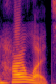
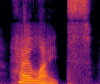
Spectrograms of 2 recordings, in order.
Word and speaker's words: highlights: So pronunciation wise, we're focusing on highlights, which has a two distinct sound, diphthong sound I. And then lights as well, it has a diphthong sound I. Okay, highlights.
